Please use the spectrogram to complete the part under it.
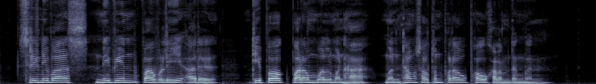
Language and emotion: Bodo, neutral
